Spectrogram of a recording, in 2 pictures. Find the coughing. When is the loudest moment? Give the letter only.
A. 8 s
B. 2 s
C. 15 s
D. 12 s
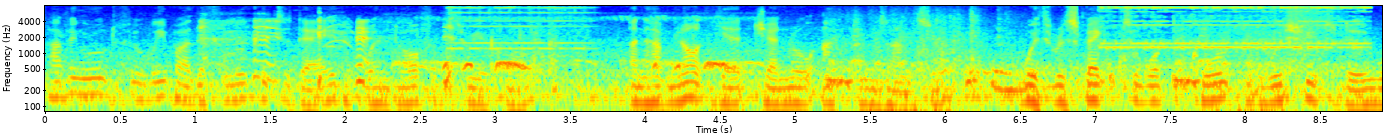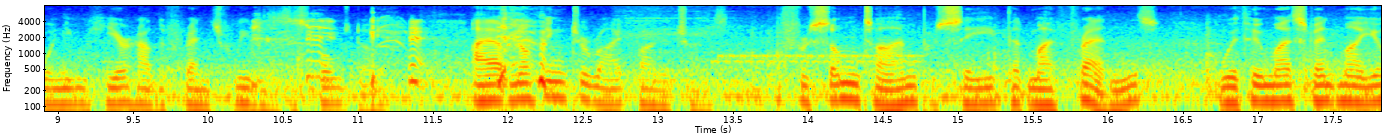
D.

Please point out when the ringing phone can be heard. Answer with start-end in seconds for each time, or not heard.
2.6-3.7, 7.0-8.8, 13.3-14.8.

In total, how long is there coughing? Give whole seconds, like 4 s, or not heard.
4 s.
